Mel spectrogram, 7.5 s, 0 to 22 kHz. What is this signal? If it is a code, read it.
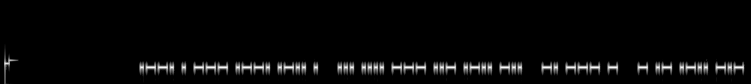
Morse code, heard as a keyed tone, about 40 wpm, 700 Hz. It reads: PEOPLE SHOULD NOT TALK
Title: Sentences from Top 1000 Words - Review Part 6 - 40wpm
